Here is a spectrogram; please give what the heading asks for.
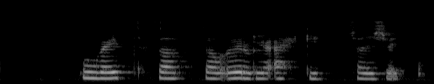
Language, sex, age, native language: Icelandic, female, 11, Icelandic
